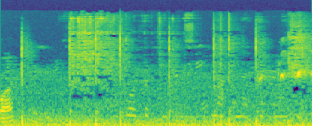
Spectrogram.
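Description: A basketball bouncing on an outdoor court, dribbled in a steady rhythm of about one bounce every half second or so.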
